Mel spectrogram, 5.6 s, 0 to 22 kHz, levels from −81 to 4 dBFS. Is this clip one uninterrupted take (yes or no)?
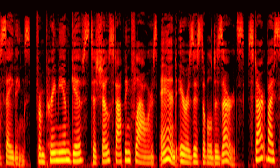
yes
